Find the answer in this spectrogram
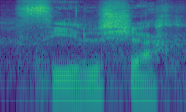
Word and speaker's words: Saoirse: And for Zelda, Anya Taylor-Joy, Elle Fanning, Saoirse Ronan. Sirsha.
